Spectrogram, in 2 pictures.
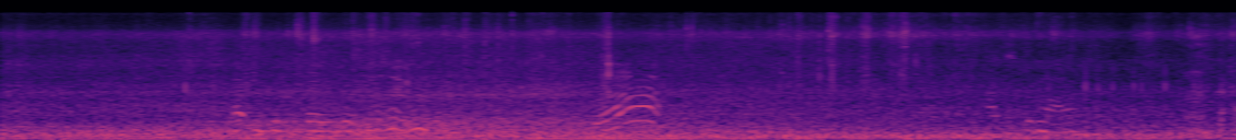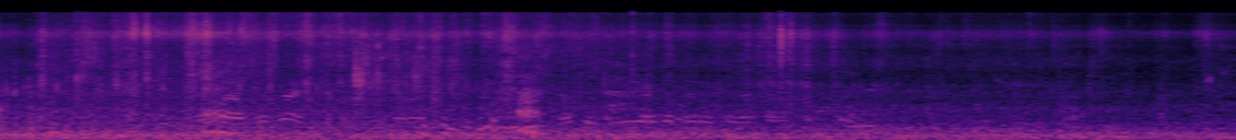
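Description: Leaves and branches rustle as monkeys climb in a tree.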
